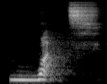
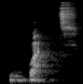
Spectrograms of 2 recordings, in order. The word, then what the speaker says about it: what: What? It's tricky because the A is making a U sound. Doesn't follow the rules. One more time, the word is what?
